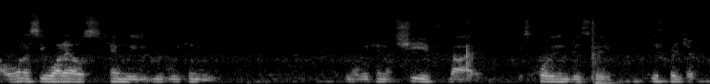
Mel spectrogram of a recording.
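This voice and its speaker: A man speaks at a medium pitch with flat, monotone intonation. He leaves long, frequent pauses over noticeable background noise. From Puerto Rico. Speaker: workshop instructor. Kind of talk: online training. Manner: fast.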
